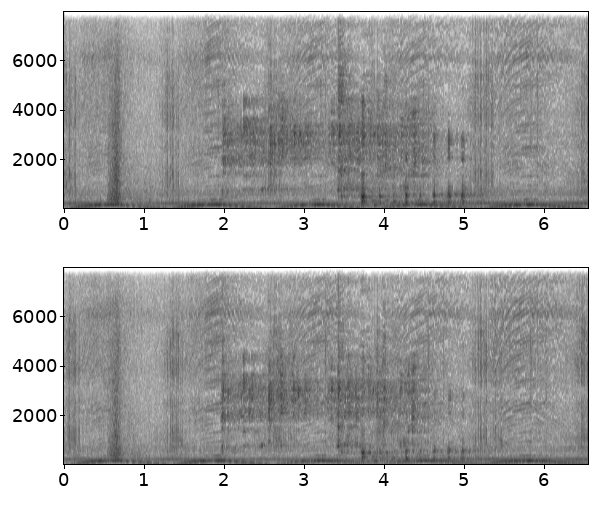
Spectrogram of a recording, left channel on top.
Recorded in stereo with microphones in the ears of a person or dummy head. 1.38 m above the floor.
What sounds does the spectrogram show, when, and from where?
0.5 s a whoosh: 10° left (ahead or behind), 1.0 m
2.0 s typing on a keyboard: 65° right (ahead or behind), 5 m
3.4 s laughter: 85° left, 2 m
